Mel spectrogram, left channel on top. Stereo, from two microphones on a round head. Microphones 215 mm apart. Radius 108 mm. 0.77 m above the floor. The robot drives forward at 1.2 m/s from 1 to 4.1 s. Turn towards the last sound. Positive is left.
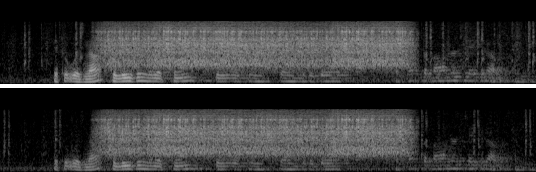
turn(degrees=5)  # may be behind; listen again after turning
